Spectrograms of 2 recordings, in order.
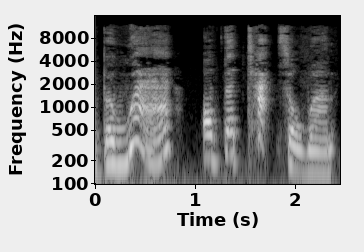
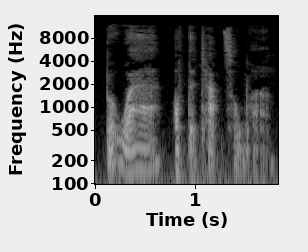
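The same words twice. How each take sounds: First: Loud, slow, higher voiced warning read out; a bodyguard spelling out a warning sign, then exasperated; Bodkin reading aloud. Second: Said in the usual way. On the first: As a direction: read the sign out with mounting alarm. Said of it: "he reads the signal out for them".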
